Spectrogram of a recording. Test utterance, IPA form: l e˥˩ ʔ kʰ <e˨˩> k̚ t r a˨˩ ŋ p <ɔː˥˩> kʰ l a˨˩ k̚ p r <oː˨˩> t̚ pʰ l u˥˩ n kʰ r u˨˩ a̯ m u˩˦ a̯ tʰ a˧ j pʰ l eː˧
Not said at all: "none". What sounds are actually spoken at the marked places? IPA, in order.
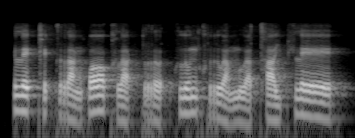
e˦˥, ɔː˥˩, ɤː˨˩

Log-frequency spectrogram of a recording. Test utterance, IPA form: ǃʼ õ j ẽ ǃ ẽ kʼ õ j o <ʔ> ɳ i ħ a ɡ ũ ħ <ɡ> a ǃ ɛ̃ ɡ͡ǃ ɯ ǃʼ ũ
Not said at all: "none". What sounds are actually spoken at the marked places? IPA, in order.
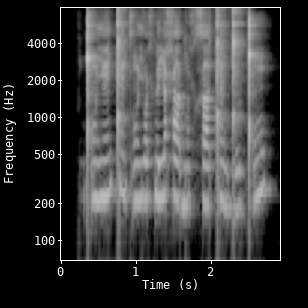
ħ, x

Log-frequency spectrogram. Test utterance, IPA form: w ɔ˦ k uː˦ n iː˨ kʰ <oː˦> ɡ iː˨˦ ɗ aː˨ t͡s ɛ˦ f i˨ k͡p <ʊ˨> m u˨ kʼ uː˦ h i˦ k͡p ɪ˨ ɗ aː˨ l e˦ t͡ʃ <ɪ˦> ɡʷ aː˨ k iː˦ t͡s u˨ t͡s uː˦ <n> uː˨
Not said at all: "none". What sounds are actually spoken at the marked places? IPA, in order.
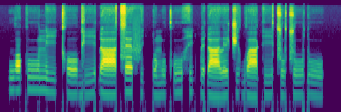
oː˨, ʊ˨, i˦, ɗ

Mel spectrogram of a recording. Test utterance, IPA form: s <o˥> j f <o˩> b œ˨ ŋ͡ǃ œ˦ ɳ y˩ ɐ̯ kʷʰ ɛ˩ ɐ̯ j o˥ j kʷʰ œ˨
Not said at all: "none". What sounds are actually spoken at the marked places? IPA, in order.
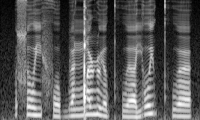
o˨, o˩

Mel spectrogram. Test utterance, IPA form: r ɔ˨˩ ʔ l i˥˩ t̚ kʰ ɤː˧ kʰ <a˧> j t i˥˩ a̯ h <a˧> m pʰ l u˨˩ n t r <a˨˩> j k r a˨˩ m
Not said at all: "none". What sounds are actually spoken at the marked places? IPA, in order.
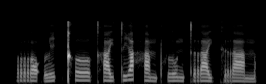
a˧, a˨˩, a˨˩

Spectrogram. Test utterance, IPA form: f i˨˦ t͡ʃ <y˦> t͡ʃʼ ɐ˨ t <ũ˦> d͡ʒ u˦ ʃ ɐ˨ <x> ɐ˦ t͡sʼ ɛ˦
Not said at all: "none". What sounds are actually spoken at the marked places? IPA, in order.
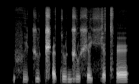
y˦, u˦, ç

